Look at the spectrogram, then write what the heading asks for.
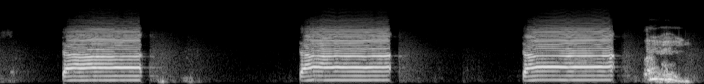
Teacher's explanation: জিহ্বার আগাটা উপরে 2 দাঁতের গোড়াতে লেগে দেব।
